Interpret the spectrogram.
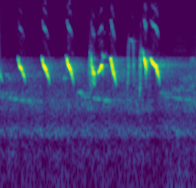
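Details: Caged sooty-headed bulbul kept as a master bird, singing a rapid run of sharp descending chirps, about three per second, closing with a tighter cluster of bright notes over faint background hiss.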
